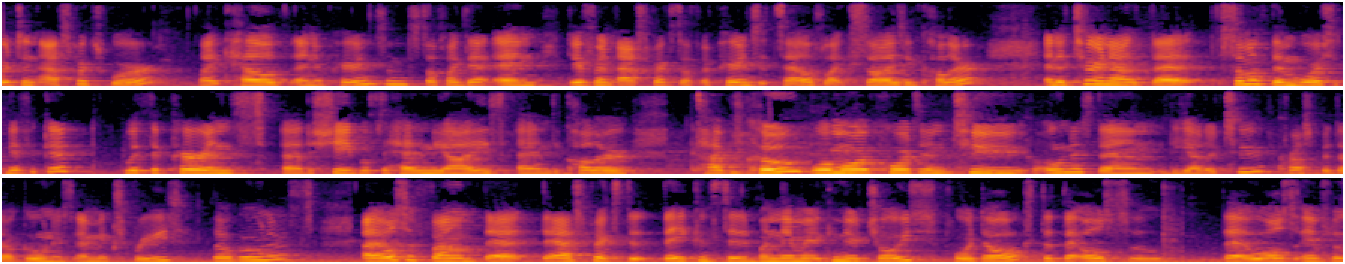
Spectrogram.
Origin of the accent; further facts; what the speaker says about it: Netherlands; I'm originally from the Netherlands.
